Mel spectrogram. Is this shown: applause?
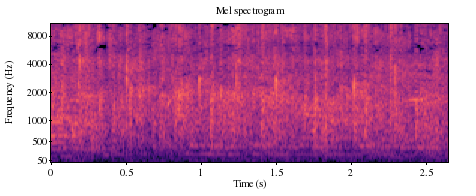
yes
